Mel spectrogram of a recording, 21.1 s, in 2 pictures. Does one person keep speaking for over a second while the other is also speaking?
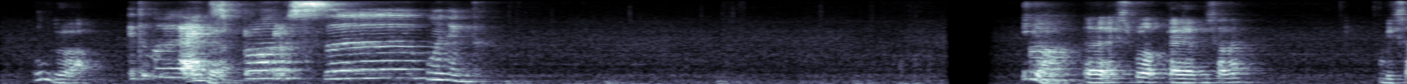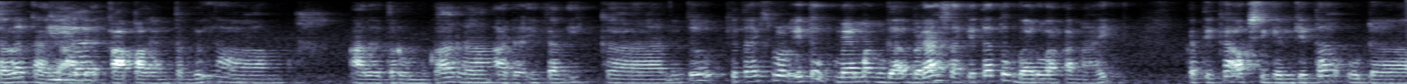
No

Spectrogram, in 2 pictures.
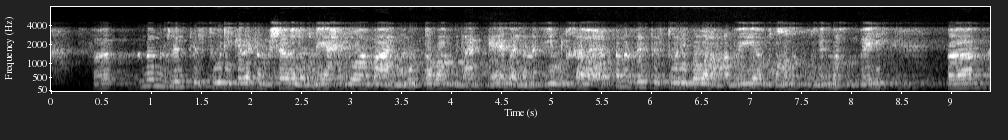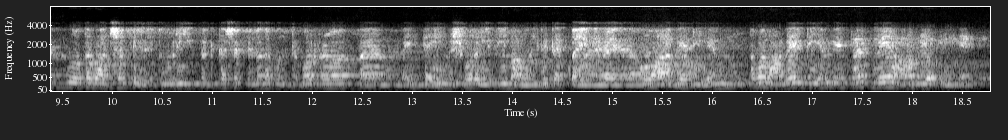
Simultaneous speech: Yes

